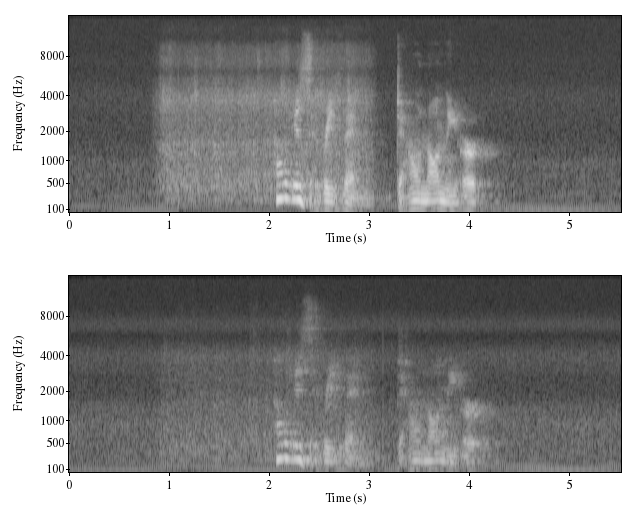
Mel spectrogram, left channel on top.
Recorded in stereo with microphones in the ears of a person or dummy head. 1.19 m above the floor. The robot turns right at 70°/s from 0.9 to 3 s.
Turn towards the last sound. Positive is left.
turn(degrees=80)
